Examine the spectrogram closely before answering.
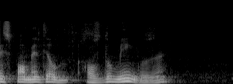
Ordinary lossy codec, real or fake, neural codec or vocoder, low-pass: none; real; none; none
